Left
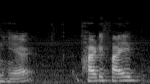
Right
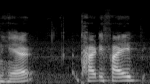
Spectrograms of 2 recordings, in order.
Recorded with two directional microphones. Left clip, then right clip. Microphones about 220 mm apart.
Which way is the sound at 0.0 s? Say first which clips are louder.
Right 10 dB; 35° right (ahead or behind).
